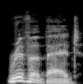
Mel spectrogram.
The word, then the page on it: riverbed: British English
